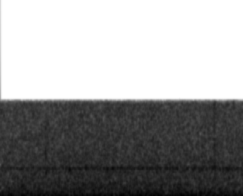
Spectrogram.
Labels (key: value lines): label: ambient
recorder: HydroMoth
